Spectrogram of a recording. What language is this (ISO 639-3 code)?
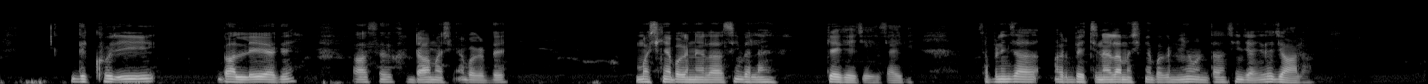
doi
